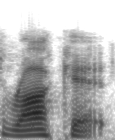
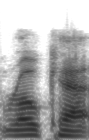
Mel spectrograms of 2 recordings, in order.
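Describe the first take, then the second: First: The second syllable sounds like 'kit'. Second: The second syllable sounds like 'cat'. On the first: The speaker calls it right. "no, it's Rocket" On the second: The speaker calls it wrong. "I called it Rocat"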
